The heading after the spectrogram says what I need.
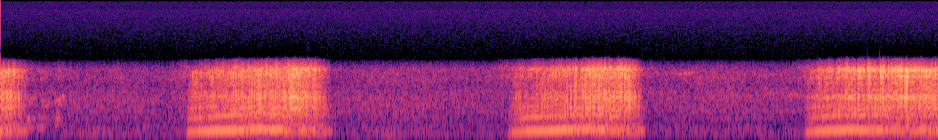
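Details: Very loud snoring: rough snores with rising pitch on each in-breath, about every three seconds, quiet breathing out between; faint television talk behind.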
